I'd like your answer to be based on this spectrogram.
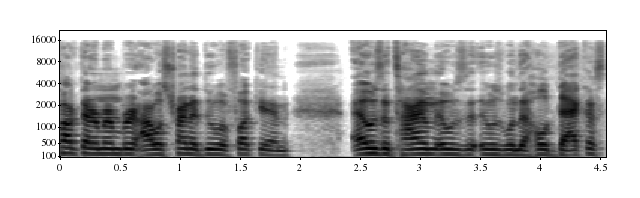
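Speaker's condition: No condition

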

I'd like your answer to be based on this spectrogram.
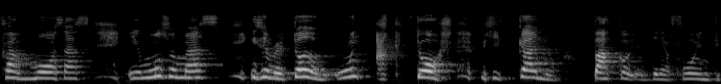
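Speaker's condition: Down syndrome; about 21 years since birth, ongoing therapies

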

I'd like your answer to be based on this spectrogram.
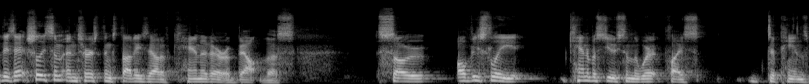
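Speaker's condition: No condition

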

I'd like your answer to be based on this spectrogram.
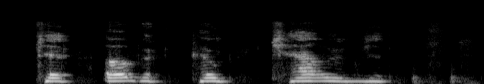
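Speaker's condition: Cerebral palsy; affects muscle movement

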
